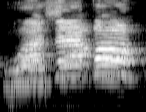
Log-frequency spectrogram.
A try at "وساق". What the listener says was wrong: وساق وساق نا کیا غلطی کیا بھائی نے کیا غلطی کی ہے؟ کی سیٹی نہیں پڑی بھائی. وساق آپ نے اس کی مشق کرنی ٹھیک ہے.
